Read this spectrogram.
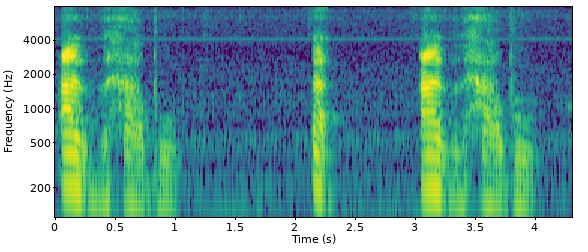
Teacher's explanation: The first letter, the glottal stop, this letter is called Hamza.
